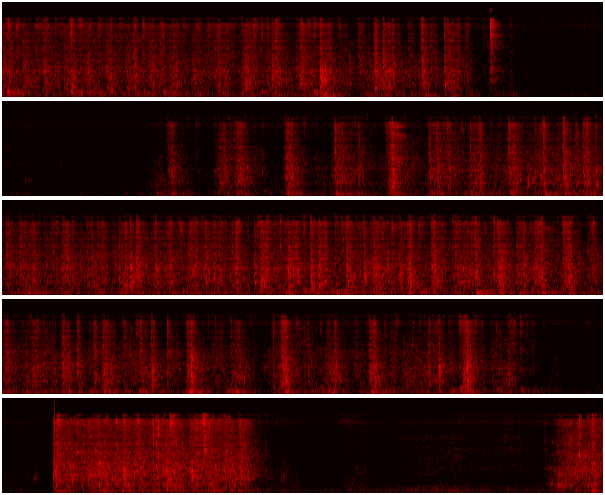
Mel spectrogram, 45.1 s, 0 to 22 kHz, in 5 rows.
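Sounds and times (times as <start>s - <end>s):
knocks and rubbing: 0.0s - 7.8s, 11.2s - 40.6s
washing machine running: 0.0s - 7.9s, 11.0s - 35.6s, 36.8s - 45.0s.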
